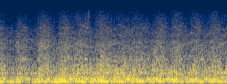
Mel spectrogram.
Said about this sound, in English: It's actually not a Camaro. But you can hear what the power this car has. God, it's crazy.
